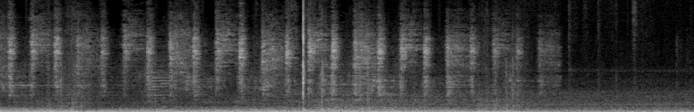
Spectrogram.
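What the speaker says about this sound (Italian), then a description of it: "ritiriamo la macchina e ci fiondiamo subito nel traffico di Bishkek" A car drives through city traffic in Bishkek, heard from inside as a steady, loud engine and road rumble with a continuous rattling texture throughout and no break in the noise.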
